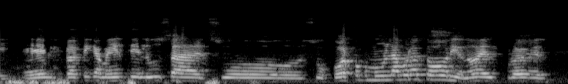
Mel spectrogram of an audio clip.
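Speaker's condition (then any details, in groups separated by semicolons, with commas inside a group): No condition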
